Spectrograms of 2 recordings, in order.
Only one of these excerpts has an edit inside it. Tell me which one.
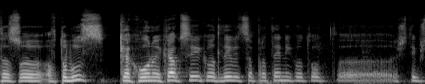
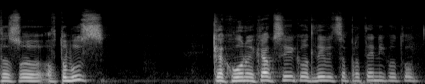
first; 1 cut; at 1.0 s

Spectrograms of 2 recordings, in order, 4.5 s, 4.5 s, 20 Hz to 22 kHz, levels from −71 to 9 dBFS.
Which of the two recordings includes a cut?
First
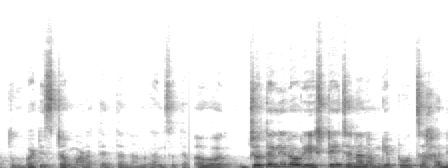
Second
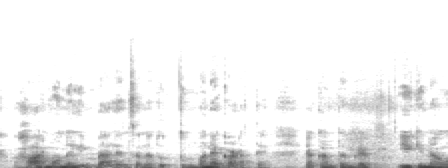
first; 1 cut; at 1.8 s

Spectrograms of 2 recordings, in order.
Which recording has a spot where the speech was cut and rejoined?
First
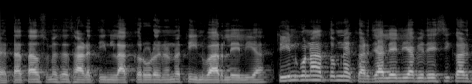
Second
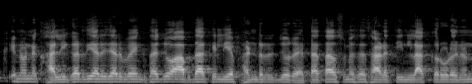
first; 1 cut; at 2.7 s

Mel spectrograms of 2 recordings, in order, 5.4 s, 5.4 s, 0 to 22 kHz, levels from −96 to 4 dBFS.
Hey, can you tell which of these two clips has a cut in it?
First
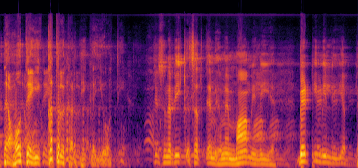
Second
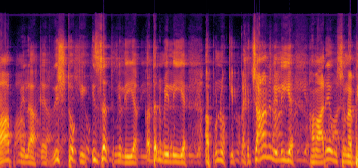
first; 1 cut; at 2.4 s

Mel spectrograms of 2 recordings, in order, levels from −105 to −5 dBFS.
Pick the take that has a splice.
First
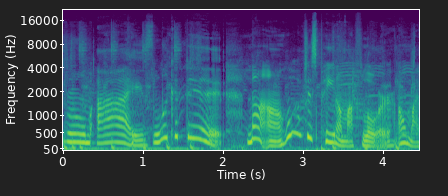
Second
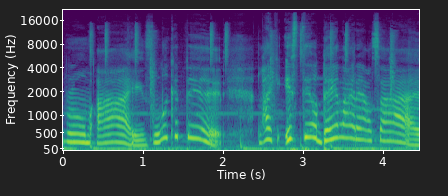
first; 1 cut; at 2.1 s

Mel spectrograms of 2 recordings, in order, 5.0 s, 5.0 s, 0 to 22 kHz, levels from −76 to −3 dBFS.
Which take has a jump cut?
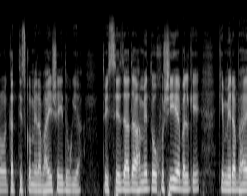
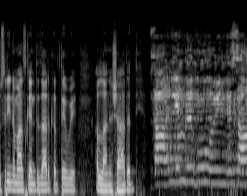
second; 1 cut; at 3.0 s

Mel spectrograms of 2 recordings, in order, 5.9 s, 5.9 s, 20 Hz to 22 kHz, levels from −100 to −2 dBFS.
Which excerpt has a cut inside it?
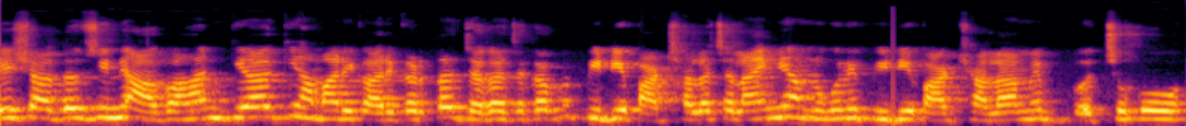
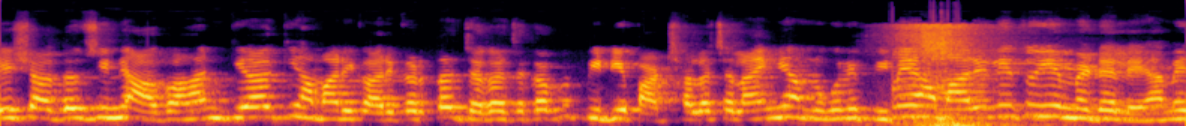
second; 1 cut; at 4.5 s

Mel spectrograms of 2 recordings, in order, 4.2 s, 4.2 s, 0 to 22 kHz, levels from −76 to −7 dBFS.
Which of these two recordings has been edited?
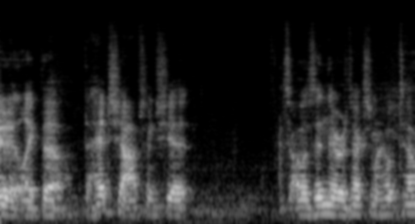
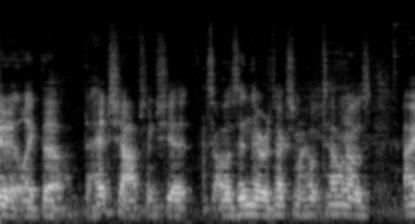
second; 1 cut; at 2.0 s

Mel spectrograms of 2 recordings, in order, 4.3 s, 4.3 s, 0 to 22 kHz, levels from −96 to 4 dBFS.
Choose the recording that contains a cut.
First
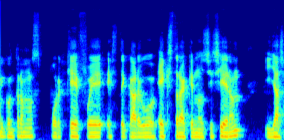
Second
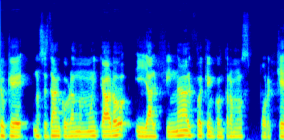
first; 1 cut; at 2.3 s

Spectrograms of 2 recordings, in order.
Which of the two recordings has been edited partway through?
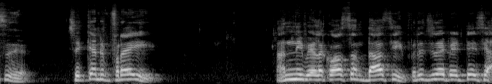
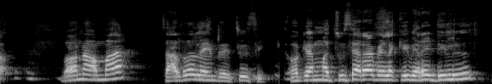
second; 1 cut; at 2.7 s

